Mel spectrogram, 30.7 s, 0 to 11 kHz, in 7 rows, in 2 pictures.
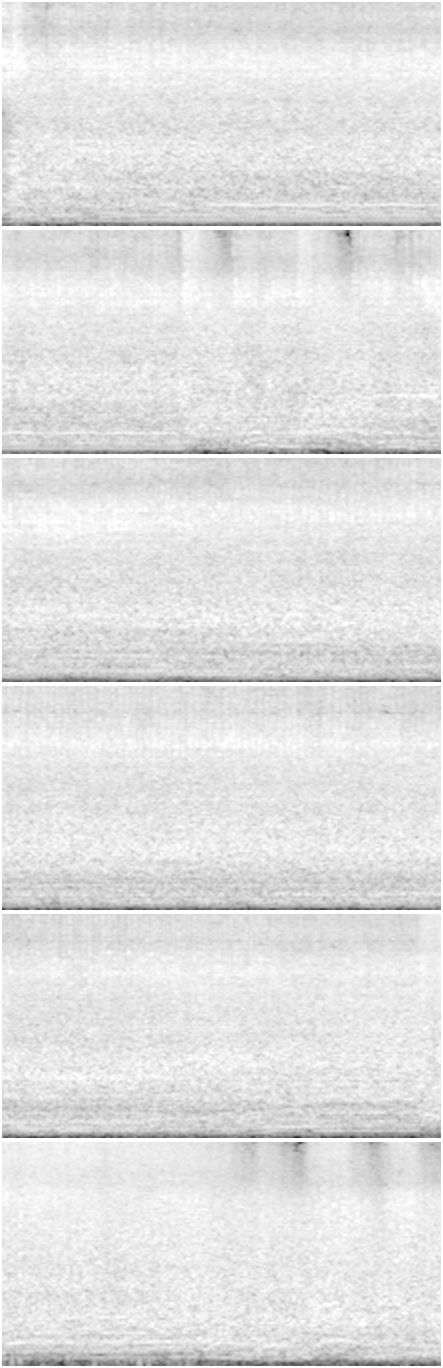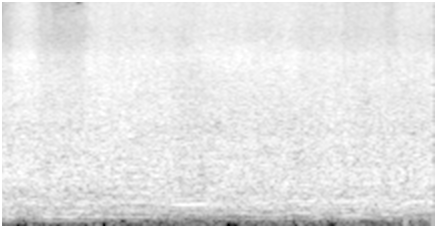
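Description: Monster truck engines (supercharged big-block V8s) running loud. The note is steady for the first few seconds, then the engines rev up and down, rising again from about two-thirds of the way through.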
